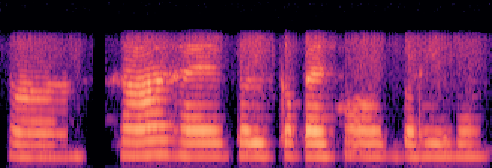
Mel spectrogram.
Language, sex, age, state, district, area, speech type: Hindi, female, 18-30, Uttar Pradesh, Azamgarh, urban, conversation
